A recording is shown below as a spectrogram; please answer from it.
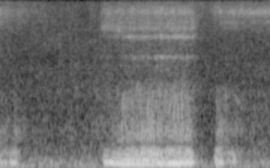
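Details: Puppy snoring while it dreams in its sleep: one drawn-out, low, grating snore, then a short snort and soft breaths.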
